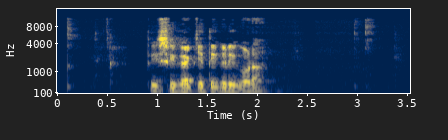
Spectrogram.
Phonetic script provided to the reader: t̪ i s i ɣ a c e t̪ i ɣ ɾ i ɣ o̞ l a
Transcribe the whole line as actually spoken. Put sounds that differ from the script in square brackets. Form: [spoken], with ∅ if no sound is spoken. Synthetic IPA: t̪ i s i ɣ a c e t̪ i ɣ ɾ i ɣ o̞ [ɾ] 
